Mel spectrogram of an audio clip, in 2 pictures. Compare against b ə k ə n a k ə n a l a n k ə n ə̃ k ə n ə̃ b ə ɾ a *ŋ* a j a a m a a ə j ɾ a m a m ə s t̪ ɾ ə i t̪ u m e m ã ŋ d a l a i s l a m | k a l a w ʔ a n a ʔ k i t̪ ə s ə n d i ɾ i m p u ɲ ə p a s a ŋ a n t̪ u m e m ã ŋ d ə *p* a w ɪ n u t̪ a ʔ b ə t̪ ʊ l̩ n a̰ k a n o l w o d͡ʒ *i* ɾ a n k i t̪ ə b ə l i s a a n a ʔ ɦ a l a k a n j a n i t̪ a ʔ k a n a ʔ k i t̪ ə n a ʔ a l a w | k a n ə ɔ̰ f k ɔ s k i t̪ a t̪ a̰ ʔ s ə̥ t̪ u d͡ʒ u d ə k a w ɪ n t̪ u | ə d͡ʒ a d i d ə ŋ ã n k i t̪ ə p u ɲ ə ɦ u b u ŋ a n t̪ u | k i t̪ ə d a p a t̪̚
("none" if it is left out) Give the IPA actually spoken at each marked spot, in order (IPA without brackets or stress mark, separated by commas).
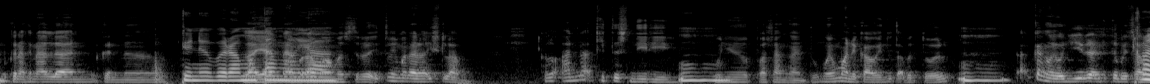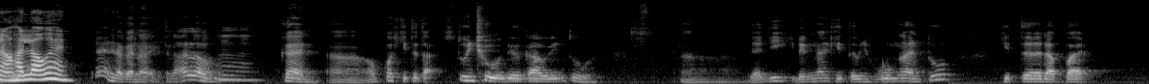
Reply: m, k, i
